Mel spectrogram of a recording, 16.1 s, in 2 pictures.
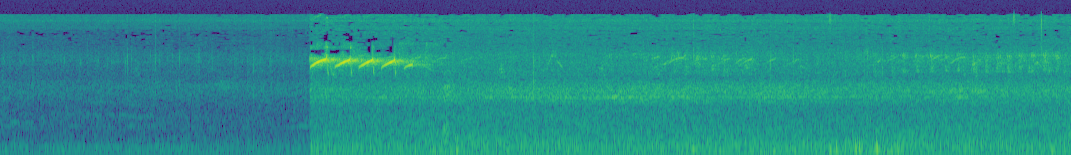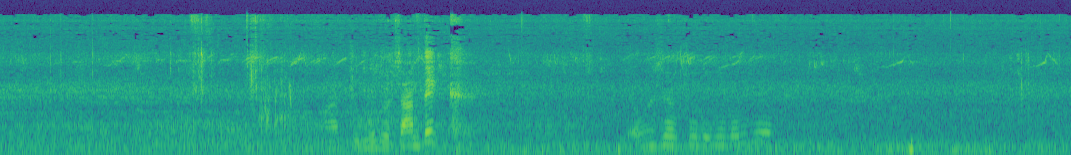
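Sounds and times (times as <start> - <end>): small bird chirping: 2.3 - 5.8, 6.5 - 15.0.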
